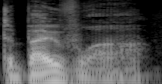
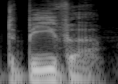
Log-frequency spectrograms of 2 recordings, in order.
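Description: First: The name ends with a French-like 'bo-vwar' sound. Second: The name ends sounding like the word 'beaver'. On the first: This is how the name is usually said now. "is called De Beauvoir" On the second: This is how locals used to say it. "the local pronunciation was De Beaver"

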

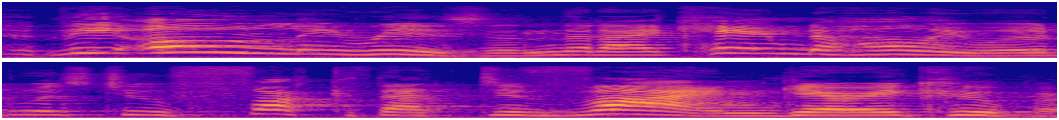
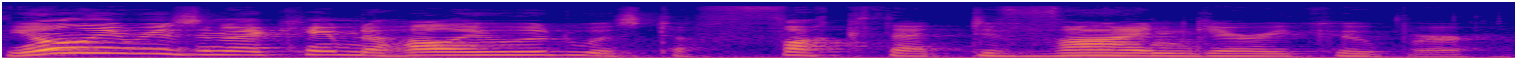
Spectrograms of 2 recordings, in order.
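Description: First: It is said in an imitated, put-on voice. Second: It is said in the speaker's ordinary voice.

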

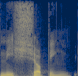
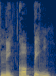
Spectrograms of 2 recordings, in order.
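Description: First: The k is said as an sh sound. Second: The k is said as a hard k sound. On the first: The speaker calls it right. "es un sonido SH" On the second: The speaker calls it wrong. "la K no es ni coping"

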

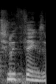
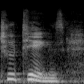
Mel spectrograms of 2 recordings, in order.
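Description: First: The second word begins with a TH sound. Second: The second word begins with a T sound. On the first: "the thing would be not two things" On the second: "it would be two tings"

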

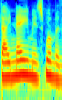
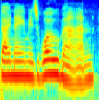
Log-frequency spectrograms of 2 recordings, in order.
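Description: First: The first syllable of woman sounds like 'woo'. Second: The first syllable of woman sounds like 'woe'. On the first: Women are weak. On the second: A man full of woe.

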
